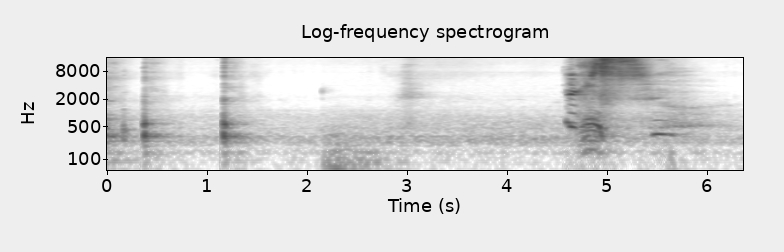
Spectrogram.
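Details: Adult with allergies at work, unable to stop sneezing, with very wet sneezes: quick intakes of breath building to one forceful, explosive sneeze in a small room.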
